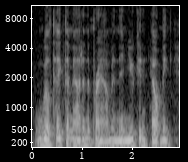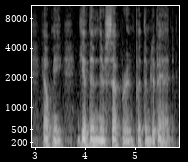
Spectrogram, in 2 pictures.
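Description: A woman's voice: rumbling low, fairly even intonation, moderate pace, creaky, warm tone. A woman reader voicing a kindly young mother, a vicar's wife in a storybook, in a friendly, encouraging manner.

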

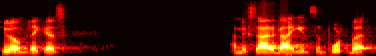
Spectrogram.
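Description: A man's voice: fairly low pitch, steady tone, brisk, mellow. A man preaching an informal sermon in a folksy, conversational way, checking in with his listeners often. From rural US.

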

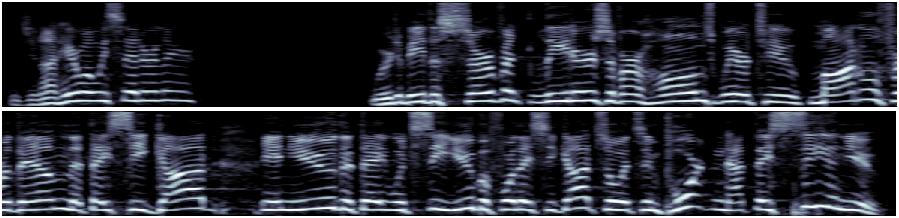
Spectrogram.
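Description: A male pastor with a loud voice preaching a sermon in a church, emphatic, dropping from booming to hushed. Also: moderate pace, long reverb tail. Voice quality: loud speaking voice. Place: church sanctuary with sound board.

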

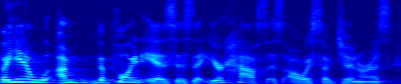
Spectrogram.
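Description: A woman's voice: fairly low pitch, expressive, moderate pace, fairly bright tone. A woman from the American South with a Southern accent, preaching as a guest minister in a church, chatty and self-deprecating with frequent laughter. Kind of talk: sermon. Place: church sanctuary.

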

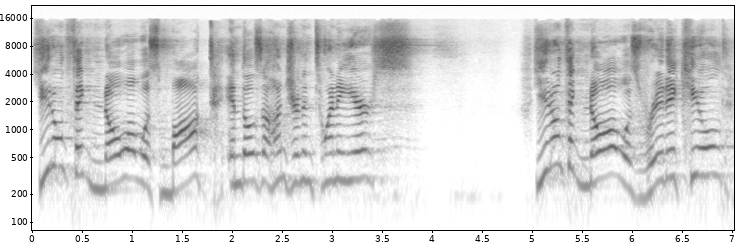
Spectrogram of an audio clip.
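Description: A man in his forties preaching a sermon as pastor, energetic, joking and firing off rhetorical questions. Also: very high-pitched, measured pace. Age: 40s.

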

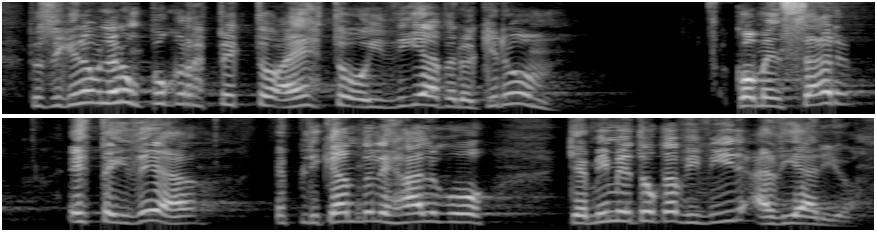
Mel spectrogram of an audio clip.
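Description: A man from Chile with a Chilean accent, giving a sermon as a preacher in a conversational manner, repeating phrases for emphasis. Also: very high-pitched. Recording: long hall reverb.

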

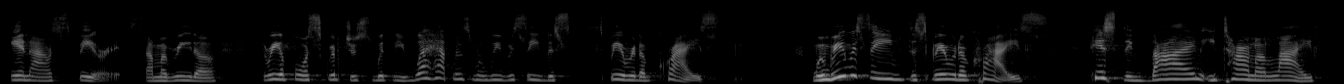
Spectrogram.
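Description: A woman with a Southern accent delivers a sermon at an unhurried pace, leaning hard on repeated phrases and checking in with her listeners for an amen. Her voice is bright and forceful, and her pitch sits in a middle range for a woman. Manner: emphatic preaching, repeats phrases, asks the congregation for amens. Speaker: preacher.

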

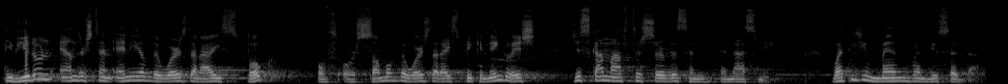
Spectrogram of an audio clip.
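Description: Man, Spanish accent, native Spanish speaker, preacher, animated sermon storytelling, lots of restarts. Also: a little high, normal speed. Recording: long hall reverb.

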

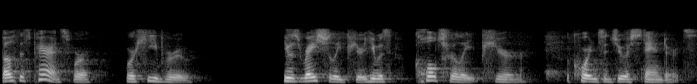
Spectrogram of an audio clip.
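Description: An earnest male pastor preaching in a church, driving his points home with firm emphasis. His voice sits at a middle pitch for a man. The recording sounds a little dull and lo-fi. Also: moderate pace. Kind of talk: sermon.

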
